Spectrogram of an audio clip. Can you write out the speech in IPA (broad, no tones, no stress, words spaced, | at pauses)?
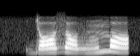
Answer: ɟɒzɒ vũmɒ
